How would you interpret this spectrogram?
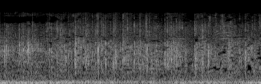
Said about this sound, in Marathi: तर त्या शिक्षकांसाठी जोरदार सगळ्यांनी टाळ्या वाजवा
